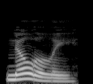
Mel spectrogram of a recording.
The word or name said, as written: nohely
